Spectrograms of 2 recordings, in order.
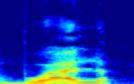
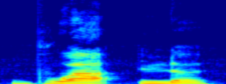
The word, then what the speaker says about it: bois-le: Et puis, pareil, quand on est à l'impératif, on ne va pas dire boile, mais bois-le, dis-le.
